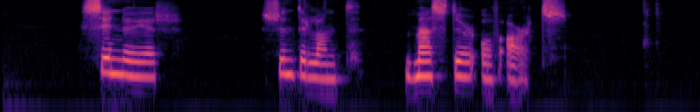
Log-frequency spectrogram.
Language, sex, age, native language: Icelandic, female, 20-29, Icelandic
